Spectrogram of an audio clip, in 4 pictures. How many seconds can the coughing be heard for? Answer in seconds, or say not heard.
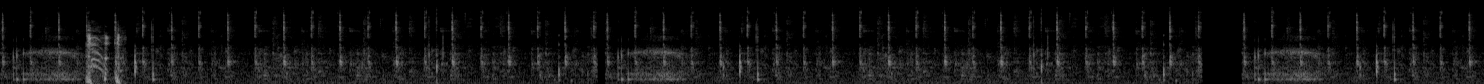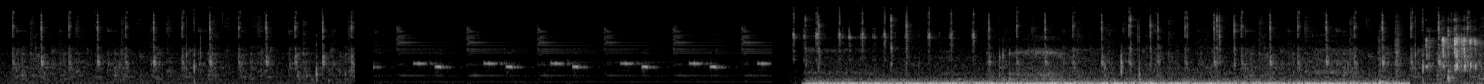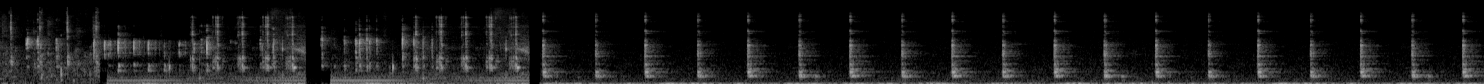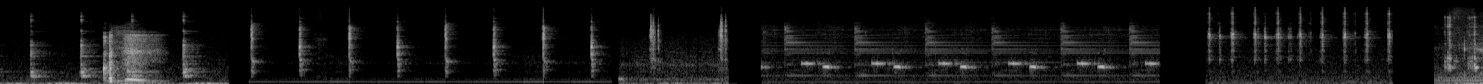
2 s.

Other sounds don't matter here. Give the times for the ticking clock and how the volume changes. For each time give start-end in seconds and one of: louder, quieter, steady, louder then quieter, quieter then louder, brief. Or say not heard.
0.0-59.3 louder.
